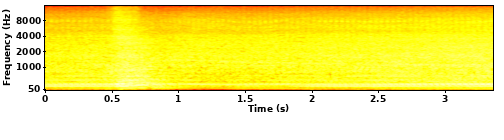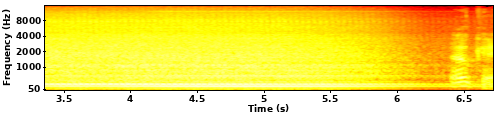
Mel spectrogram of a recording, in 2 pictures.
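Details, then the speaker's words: 1982 Datsun 210 running after its first start in 13 years, following a fuel system flush, new battery and fresh fuel in the carburetor: light, steady buzzy hum at an even pitch, like a sewing machine; the small engine ticks over smoothly. "so it sounds more like a singer sewing machine instead of a ferrari but it's running and i'm both a little surprised and extremely happy"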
